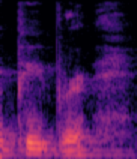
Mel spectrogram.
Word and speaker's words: Pieper: Pieper, we pronounce it Piper instead of the German way Pieper, because there was a war criminal named Pieper in the Belgian Bulge.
